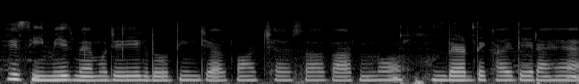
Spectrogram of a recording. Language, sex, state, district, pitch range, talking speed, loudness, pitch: Hindi, female, Bihar, Lakhisarai, 190-200 Hz, 185 wpm, -26 LUFS, 195 Hz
